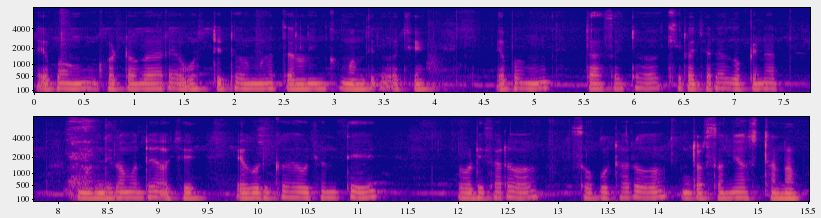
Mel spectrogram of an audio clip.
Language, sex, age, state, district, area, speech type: Odia, male, 18-30, Odisha, Mayurbhanj, rural, spontaneous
